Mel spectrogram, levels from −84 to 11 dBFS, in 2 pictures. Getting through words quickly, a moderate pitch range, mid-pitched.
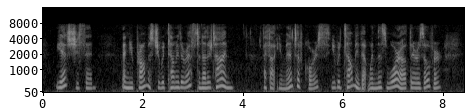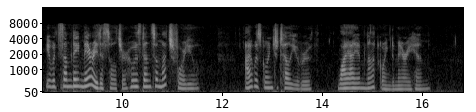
No: fast, 215 wpm; average, 4.7 semitones; high, 220 Hz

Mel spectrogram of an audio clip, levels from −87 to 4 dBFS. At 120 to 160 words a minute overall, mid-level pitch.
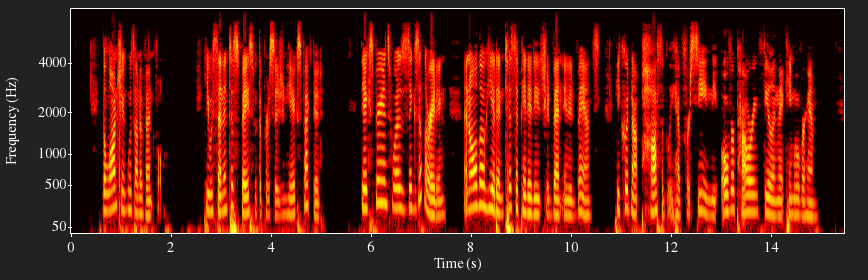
Yes: average, 155 wpm; medium, 180 Hz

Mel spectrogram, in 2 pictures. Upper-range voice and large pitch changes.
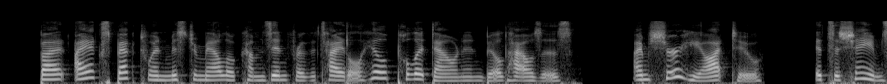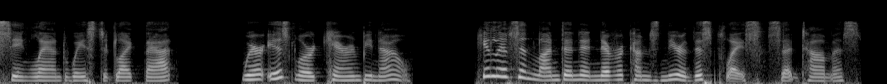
No: high, 200 Hz; average, 3.6 semitones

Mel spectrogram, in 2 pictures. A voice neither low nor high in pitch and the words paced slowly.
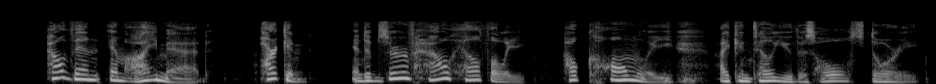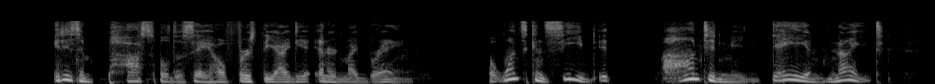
Yes: medium, 145 Hz; slow, 125 wpm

